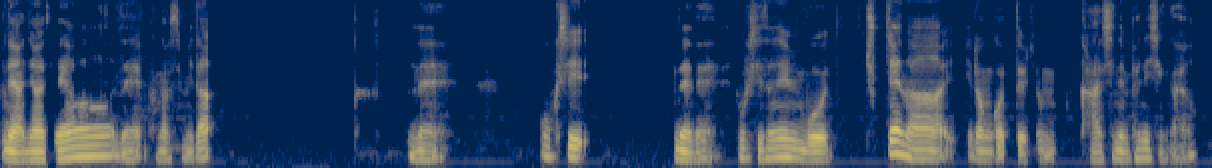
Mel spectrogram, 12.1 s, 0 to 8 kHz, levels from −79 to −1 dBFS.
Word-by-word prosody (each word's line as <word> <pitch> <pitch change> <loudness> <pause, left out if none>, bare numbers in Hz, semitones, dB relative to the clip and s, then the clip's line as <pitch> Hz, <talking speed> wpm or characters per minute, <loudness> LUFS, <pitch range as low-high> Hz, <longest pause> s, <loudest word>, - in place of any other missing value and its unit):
네 110 -2 +6
안녕하세요. 125 +9 +4
네 105 -1 -3
반갑습니다. 110 +1 -3 1.9
네. 105 -2 -4 0.9
혹시 140 -1 +1 0.9
네네 115 +4 +1 0.2
혹시 125 -2 -4
선생님 130 0 +2
뭐 105 -1 +5 0.4
축제나 120 -12 +4 0.2
이런 110 -2 -2
것들 - - -3
좀 - - -9 0.2
가시는 105 +1 -3
편이신가요? 125 +6 -7
115 Hz, 195 characters per minute, -25 LUFS, 110-135 Hz, 1.9 s, 네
